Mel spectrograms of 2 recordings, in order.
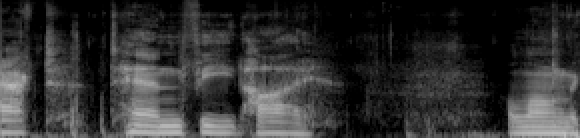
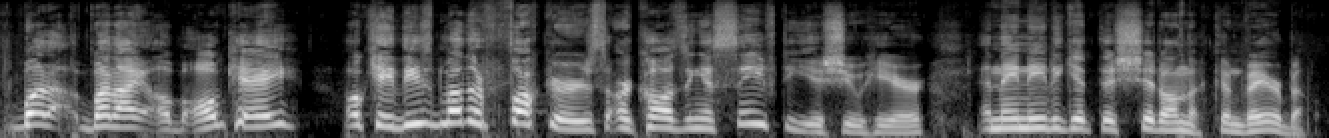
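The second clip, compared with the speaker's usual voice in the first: heated loud protest; 6 semitones higher, 5 dB louder than usual. Retold or imitated. Heated argument with supervisor.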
